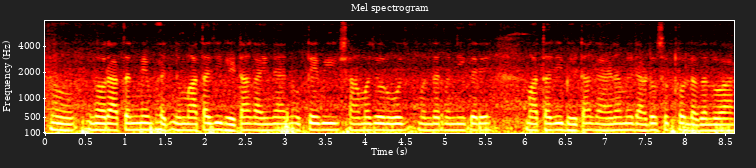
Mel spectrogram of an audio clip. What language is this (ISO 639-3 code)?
snd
